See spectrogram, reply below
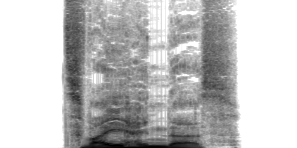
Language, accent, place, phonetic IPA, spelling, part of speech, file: German, Germany, Berlin, [ˈt͡svaɪ̯ˌhɛndɐs], Zweihänders, noun, De-Zweihänders.ogg
- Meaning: genitive singular of Zweihänder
